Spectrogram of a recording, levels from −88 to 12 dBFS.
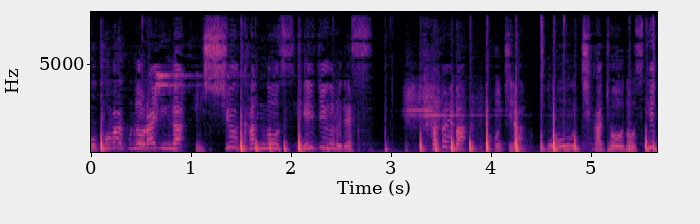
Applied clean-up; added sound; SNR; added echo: neural mask model RNNoise.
